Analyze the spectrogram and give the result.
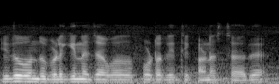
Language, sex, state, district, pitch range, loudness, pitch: Kannada, male, Karnataka, Bangalore, 105-120 Hz, -16 LUFS, 110 Hz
